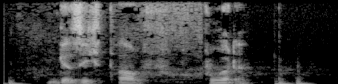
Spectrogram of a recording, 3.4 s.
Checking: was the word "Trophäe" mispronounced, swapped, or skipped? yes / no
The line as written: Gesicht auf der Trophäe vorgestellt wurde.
yes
